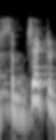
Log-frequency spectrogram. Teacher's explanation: I am subjected to pain. There the stress is on the second syllable, subjected.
